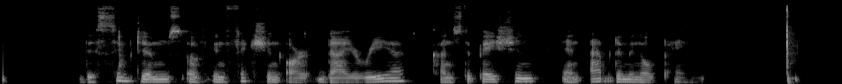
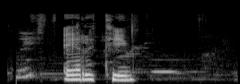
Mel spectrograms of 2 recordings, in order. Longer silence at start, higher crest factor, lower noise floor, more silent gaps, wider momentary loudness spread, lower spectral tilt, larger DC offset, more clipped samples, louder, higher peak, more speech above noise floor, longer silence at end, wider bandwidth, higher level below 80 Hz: about the same, 0.05 s vs 0.15 s; first, 32 dB vs 20 dB; first, -84 dBFS vs -50 dBFS; neither; second, 10 LU vs 18 LU; about the same, -4.5 dB/octave vs -5.5 dB/octave; neither; neither; second, -32 LUFS vs -18 LUFS; about the same, -2 dBFS vs 0 dBFS; first, 51 dB vs 32 dB; second, 0.45 s vs 0.65 s; first, 16.5 kHz vs 11.5 kHz; about the same, -66 dBFS vs -70 dBFS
